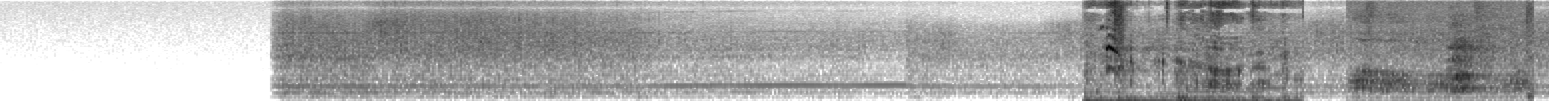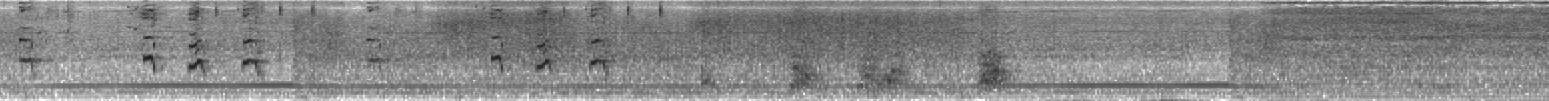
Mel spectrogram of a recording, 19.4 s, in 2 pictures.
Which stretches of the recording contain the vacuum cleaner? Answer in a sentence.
The vacuum cleaner can be heard from 1.7 to 19.3 s.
